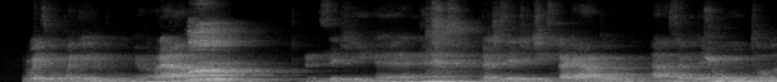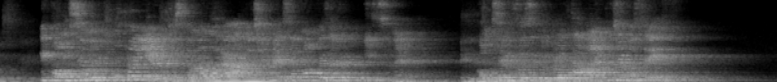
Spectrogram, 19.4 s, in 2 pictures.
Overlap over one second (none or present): present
